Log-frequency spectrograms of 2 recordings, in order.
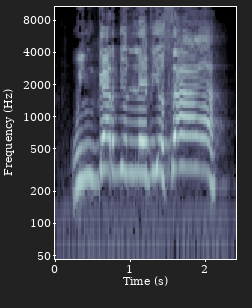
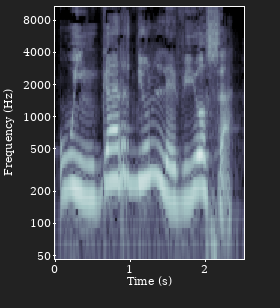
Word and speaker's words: Wingardium Leviosa: ¡Wingardium Leviosa! gritó agitando sus largos brazos como un molino. ¡Lo estás haciendo mal! Harry oyó que Hermione lo reñía. Es Wingardium Leviosa, pronuncia gar más claro y más largo.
